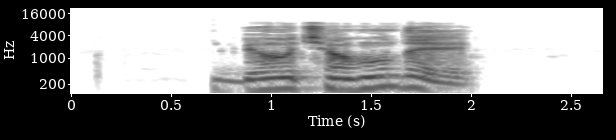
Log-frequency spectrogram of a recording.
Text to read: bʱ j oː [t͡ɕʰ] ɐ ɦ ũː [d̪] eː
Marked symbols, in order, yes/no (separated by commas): yes, yes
